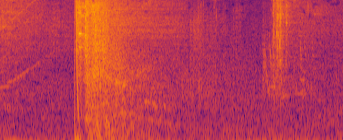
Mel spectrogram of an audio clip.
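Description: Gunfire in the video game Mass Effect Legendary Edition: a sharp burst of shots, then a second fainter burst, over a steady game background with no talk.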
